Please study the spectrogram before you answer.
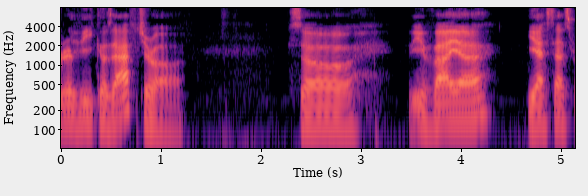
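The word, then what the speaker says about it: Evija: Avaya yes that's right let's pronounce the Lotus if I are not Aviva cuz I know a lot of people are going to lazily assume that its Aviva is not it's Avaya hopefully people will actually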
